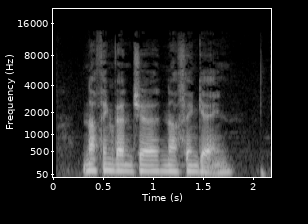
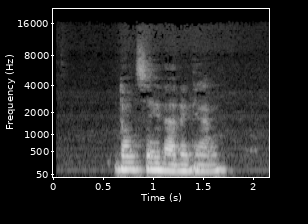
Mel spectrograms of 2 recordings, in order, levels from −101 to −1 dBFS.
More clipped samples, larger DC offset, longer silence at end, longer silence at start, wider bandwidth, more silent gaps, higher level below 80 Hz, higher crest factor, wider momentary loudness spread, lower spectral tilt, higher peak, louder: neither; neither; second, 0.05 s vs 0.45 s; second, 0.3 s vs 0.6 s; about the same, 11 kHz vs 11.5 kHz; neither; first, -50 dBFS vs -56 dBFS; about the same, 20 dB vs 16 dB; about the same, 8 LU vs 9 LU; about the same, -7 dB/octave vs -7 dB/octave; about the same, -10 dBFS vs -8 dBFS; second, -30 LUFS vs -23 LUFS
